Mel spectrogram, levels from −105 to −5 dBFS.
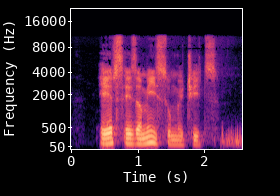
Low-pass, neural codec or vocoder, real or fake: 10.8 kHz; none; real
